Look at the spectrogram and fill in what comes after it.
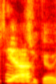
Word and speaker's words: Topo Chico: I'm trying Topo Chico. Is that how you say it? I have some of that. – Oh, I love Topo Chico. Yeah.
